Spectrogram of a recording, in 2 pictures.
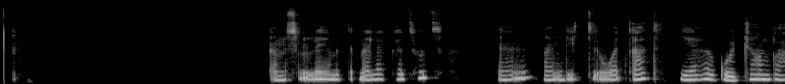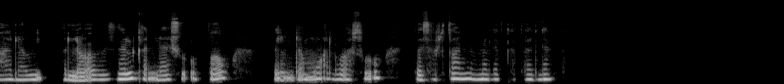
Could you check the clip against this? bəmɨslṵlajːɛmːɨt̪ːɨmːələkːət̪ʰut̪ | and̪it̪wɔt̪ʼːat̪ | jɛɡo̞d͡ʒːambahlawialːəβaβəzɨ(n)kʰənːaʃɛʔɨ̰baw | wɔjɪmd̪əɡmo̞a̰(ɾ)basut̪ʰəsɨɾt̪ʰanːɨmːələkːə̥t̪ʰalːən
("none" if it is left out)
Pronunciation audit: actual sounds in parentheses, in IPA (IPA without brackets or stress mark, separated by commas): n, l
